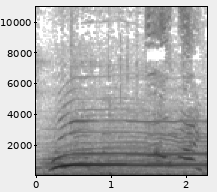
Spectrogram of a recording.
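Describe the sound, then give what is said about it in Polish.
Crowd cheering during a total solar eclipse in the United States: a loud, rising whoop settles into a long, steady held cry, with fainter shouts and crowd noise underneath. “Brawa i okrzyki zachwytu rozlegały się w kolejnych miejscach na szlaku całkowitego zaćmienia słońca.”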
